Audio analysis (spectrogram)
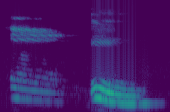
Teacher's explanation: bagian lidah bagian belakang itu naik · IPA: uː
